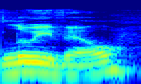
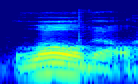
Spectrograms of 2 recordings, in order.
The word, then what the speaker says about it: Louisville: you have indiana and louisville and it's not pronounced louisville and it's not pronounced lewisville if you talk to most of the locals they will tell you lowellville and i know that because i lived in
